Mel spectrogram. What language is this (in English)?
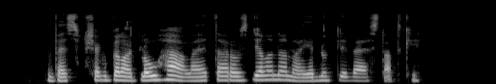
Czech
